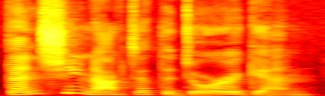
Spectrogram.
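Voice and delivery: usual speaking voice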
